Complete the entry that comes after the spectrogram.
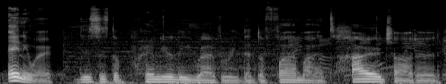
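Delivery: ordinary talk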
